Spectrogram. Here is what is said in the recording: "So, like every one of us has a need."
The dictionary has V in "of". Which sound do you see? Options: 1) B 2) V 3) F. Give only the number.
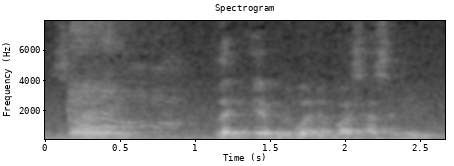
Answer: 1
